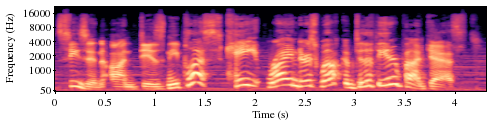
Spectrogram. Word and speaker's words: Reinders: ask you I mean how did you really want to pronounce it when you read it reindeers yes I know right well that's great cuz then I have a whole holiday season um no reinder is reinders is Dutch and um I believe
